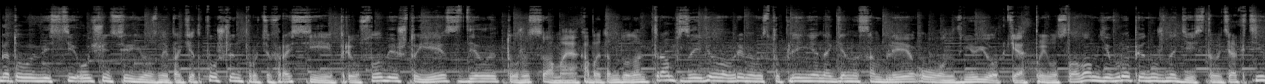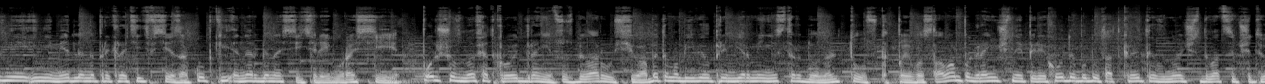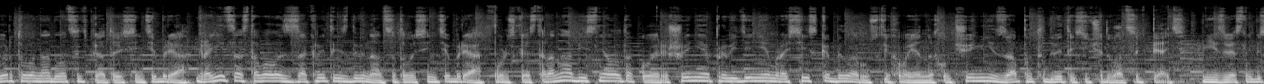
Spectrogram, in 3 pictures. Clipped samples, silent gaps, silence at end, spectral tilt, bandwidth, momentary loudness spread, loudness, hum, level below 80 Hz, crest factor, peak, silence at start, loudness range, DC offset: under 0.1%; none; 0 s; -6 dB/octave; 17 kHz; 3 LU; -16 LUFS; none; -38 dBFS; 10 dB; -6 dBFS; 0 s; 1 LU; under 0.1%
